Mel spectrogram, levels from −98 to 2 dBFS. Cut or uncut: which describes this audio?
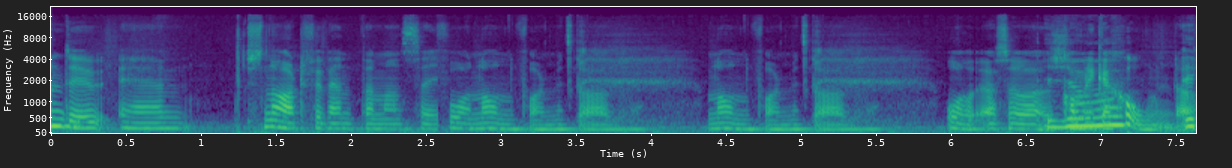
cut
